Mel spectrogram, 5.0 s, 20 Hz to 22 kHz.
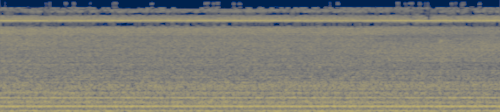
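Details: Overhauled GE unit with upgraded EZ Lube oil system, about 8 psi at inboard and outboard bearings, Easy Lube pump expected to take over from the deadheading auxiliary pump: steady roar with a constant high whine, no knocks or surging; running smooth and even.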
